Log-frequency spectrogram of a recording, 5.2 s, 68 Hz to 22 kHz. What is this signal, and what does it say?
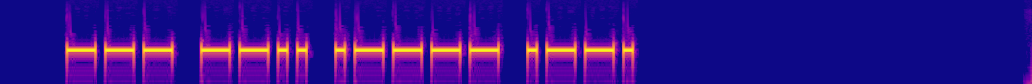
Morse code, heard as a keyed tone, about 25 wpm, 700 Hz. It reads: OZ1P
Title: DXCC-100 Call Signs - 4 Characters - 25wpm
